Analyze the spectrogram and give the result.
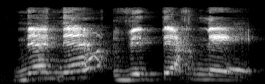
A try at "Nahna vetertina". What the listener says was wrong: C'est pas nana. Nahna.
